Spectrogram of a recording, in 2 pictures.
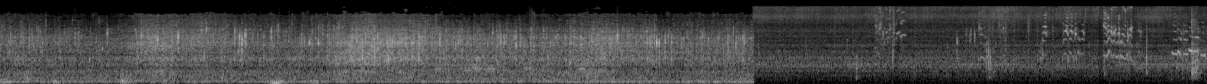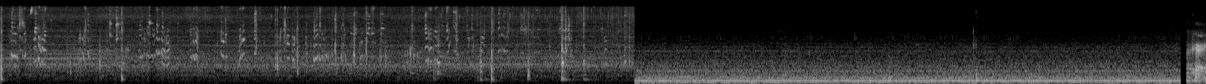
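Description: Cauliflower pieces deep-frying in hot oil in a pot: a dense, steady sizzle, then after about seven seconds sparser crackling and popping. In the last few seconds a steady low hum sits under a fainter sizzle.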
